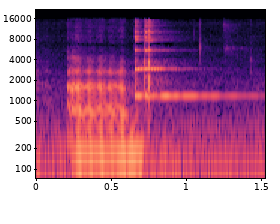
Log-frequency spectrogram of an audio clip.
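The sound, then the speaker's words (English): A single bright clink of tulip-stem beer glasses touching on Valentine's Eve, its clear ringing tone lingering and fading over about a second, preceded by a brief humming, tonal sound. “It sounded like a Valentine's-y sort of clink of... Prosecco. Of champagne glasses, or in this case, world beer...”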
